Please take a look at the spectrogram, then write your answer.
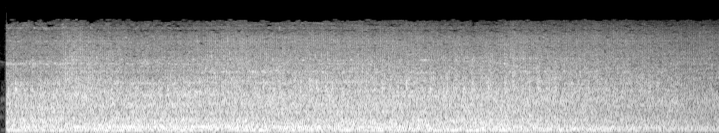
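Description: Engine rumble for a toy steel tank vehicle, a loud, steady, dense growl that starts abruptly and holds constant for several seconds, alone without talk.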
